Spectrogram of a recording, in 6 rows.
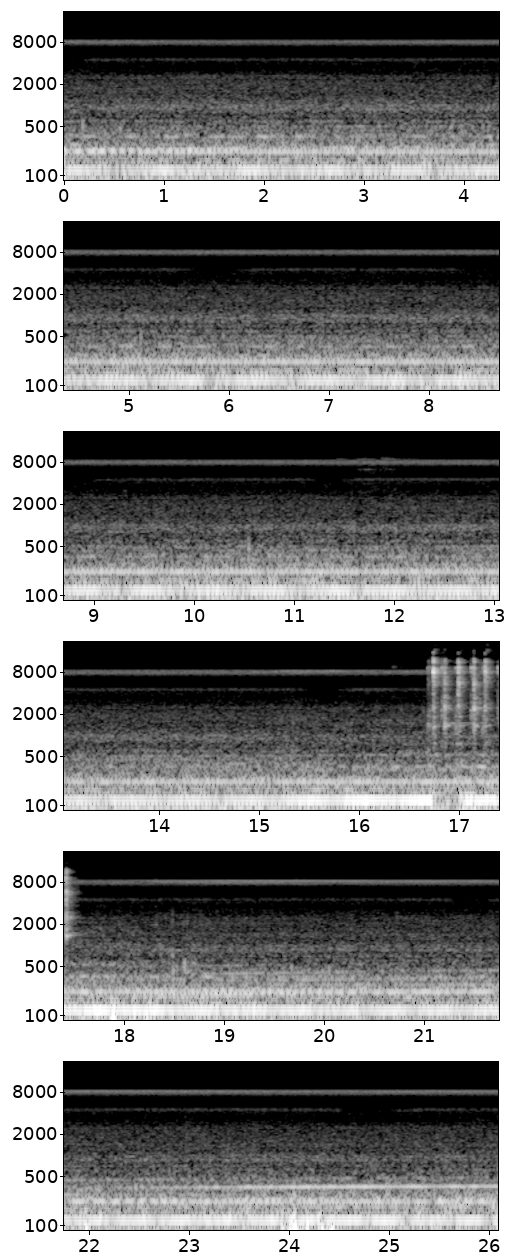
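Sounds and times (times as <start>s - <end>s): ceiling fan humming: 11.4s - 26.0s
sharp clicks: 16.7s - 17.6s.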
